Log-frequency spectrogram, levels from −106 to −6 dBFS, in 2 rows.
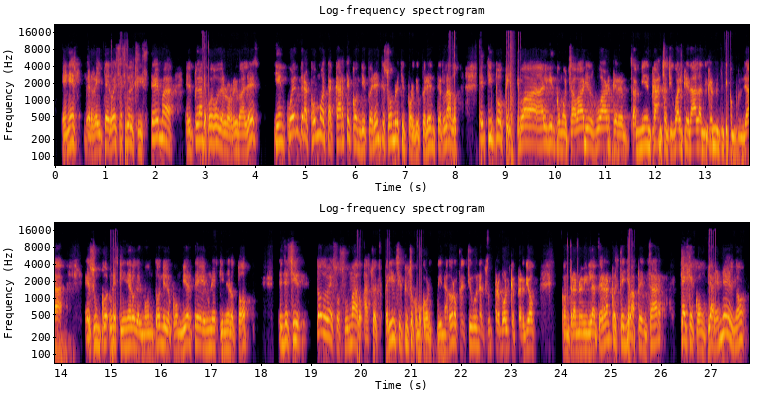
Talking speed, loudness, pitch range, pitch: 190 wpm, -28 LUFS, 140-180 Hz, 160 Hz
